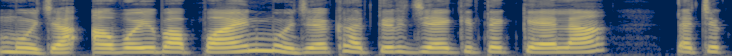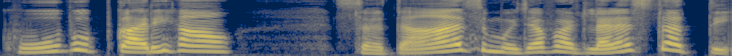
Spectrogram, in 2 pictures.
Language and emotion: Goan Konkani, happy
